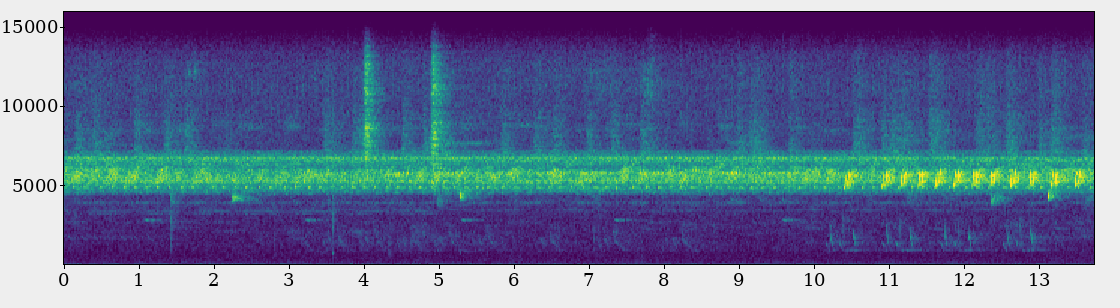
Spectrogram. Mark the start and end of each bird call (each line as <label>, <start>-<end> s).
Buff-throated Woodcreeper (Xiphorhynchus guttatus), 0.0-1.4 s
Hauxwell's Thrush (Turdus hauxwelli), 0.0-5.5 s
Thrush-like Wren (Campylorhynchus turdinus), 2.5-13.7 s
Buff-throated Woodcreeper (Xiphorhynchus guttatus), 12.7-13.7 s
Hauxwell's Thrush (Turdus hauxwelli), 13.1-13.7 s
